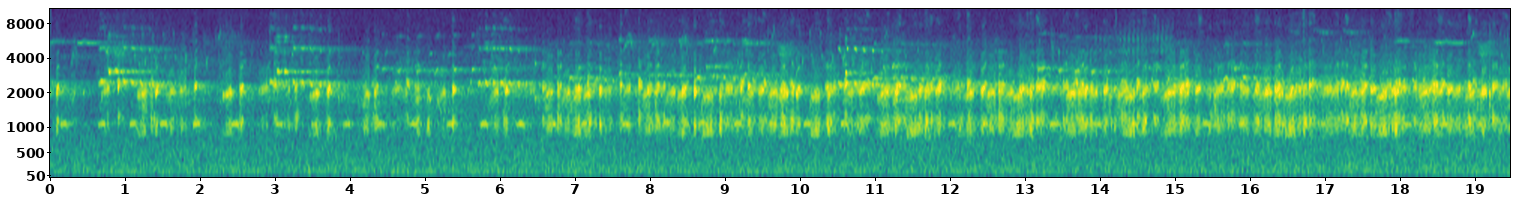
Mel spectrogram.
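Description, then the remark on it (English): A dense chorus of many Pacific tree frogs calling continuously from a marsh, overlapping croaking voices forming a steady, pulsing wall of sound, with no talking. “Listen to the Pacific tree frogs, so many calling from the marsh.”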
